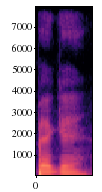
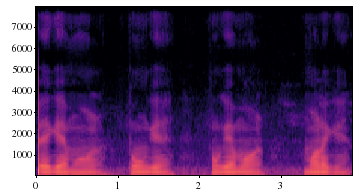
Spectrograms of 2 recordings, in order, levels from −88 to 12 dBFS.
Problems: background sounds at intervals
